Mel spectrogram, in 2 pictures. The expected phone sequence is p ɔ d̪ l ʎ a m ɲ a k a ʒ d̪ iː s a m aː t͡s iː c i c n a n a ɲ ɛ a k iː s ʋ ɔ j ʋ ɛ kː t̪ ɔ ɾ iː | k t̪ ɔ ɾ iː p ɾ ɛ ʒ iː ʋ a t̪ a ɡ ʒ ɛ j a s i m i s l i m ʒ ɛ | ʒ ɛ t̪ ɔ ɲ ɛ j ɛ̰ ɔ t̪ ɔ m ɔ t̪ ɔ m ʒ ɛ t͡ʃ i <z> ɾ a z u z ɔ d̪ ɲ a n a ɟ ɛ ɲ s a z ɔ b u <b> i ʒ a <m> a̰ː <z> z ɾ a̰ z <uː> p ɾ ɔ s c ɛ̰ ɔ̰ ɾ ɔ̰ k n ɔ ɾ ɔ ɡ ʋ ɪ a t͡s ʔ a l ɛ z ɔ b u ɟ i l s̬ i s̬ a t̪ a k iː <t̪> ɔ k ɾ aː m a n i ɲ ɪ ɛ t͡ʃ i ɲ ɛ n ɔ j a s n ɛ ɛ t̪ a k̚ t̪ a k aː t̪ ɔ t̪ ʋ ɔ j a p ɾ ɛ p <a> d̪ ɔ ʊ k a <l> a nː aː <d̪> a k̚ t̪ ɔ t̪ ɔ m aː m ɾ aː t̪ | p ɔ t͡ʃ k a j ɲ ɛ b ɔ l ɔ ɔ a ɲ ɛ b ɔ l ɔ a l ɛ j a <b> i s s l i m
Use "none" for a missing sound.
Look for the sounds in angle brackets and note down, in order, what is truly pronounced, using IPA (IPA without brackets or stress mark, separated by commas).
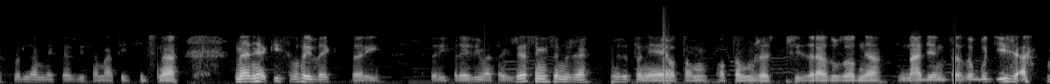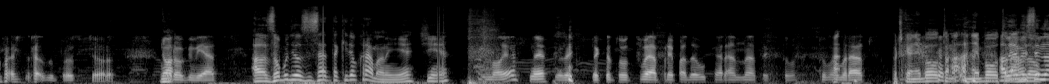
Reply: z, ɟ, m, ʒ, u, d̪, a, ɾ, t̪, m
